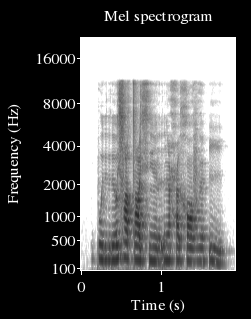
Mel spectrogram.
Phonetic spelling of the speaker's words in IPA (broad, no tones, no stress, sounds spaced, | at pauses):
p u rʲ ɔ zʲ ɒ tˤ i sʲ ẽ r ĩ ħ ɘ x ɒ v ẽ ʔ i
